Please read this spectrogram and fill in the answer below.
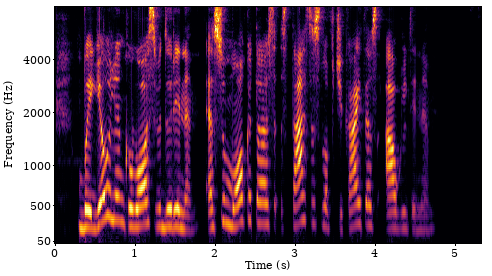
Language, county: Lithuanian, Vilnius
